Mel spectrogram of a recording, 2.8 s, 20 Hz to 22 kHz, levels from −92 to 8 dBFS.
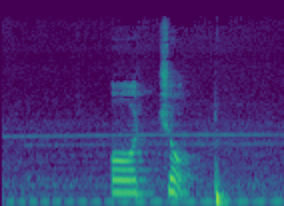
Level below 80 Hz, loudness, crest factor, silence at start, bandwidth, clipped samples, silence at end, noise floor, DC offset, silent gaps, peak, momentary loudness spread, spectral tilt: -40 dBFS; -24 LUFS; 22 dB; 1.1 s; 16 kHz; under 0.1%; 0.05 s; -52 dBFS; under 0.1%; none; -4 dBFS; 5 LU; -6.5 dB/octave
